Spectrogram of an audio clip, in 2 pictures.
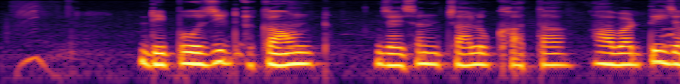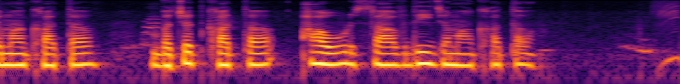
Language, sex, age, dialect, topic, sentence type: Bhojpuri, male, 18-24, Western, banking, statement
